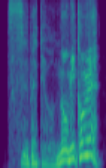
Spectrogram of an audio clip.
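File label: voice Skill, voices heroes, Japanese; Theo; kingsraid audio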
